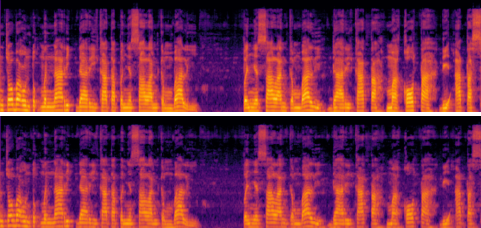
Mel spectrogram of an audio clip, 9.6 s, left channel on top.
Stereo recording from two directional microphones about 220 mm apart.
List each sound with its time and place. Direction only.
0.1 s speech: 40° left (ahead or behind)
4.9 s speech: 45° left (ahead or behind)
